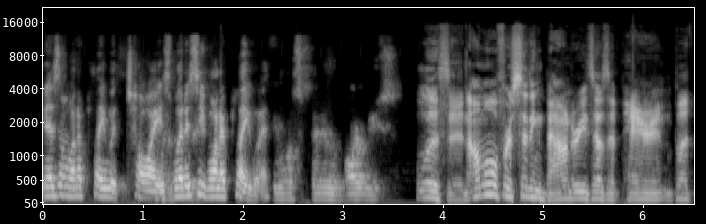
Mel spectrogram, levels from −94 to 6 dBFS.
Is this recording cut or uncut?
uncut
